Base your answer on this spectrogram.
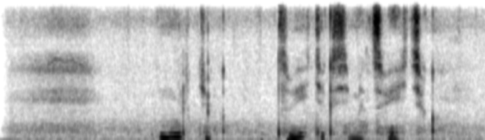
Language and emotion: Russian, sad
